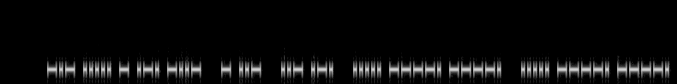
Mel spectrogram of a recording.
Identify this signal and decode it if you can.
Morse code, heard as a keyed tone, about 40 wpm, 700 Hz. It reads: K5TRX TU UR 599 599
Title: SOTA QSO Practice 40wpm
